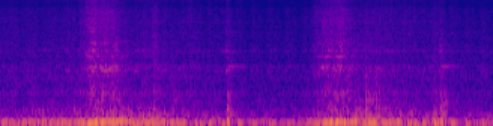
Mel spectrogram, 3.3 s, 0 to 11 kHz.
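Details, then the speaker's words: 1979 Rolls-Royce Shadow, first start, about 30 seconds after a cold start: deep low burble swelling twice with soft exhaust pops, thought to be rich cold running; an exhaust leak was suspected, then ruled out. Normal cold idle. "you can hear a bit of pops but that could also just be it's a cold start right now so it's running a bit rich"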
